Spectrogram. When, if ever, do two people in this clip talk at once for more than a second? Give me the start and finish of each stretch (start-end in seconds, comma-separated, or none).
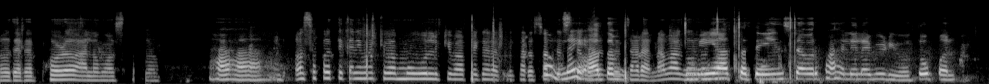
5.4-7.3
